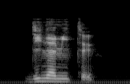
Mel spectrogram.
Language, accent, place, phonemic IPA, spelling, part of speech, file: French, France, Lyon, /di.na.mi.te/, dynamiter, verb, LL-Q150 (fra)-dynamiter.wav
- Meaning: to dynamite (blow up with dynamite)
